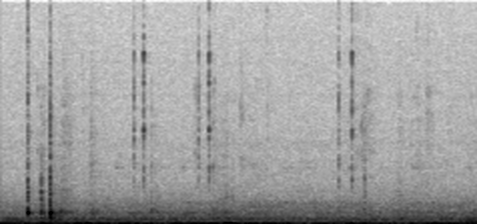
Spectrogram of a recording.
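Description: Computer mouse clicking a few times, some clicks in quick pairs, over a faint low hum.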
